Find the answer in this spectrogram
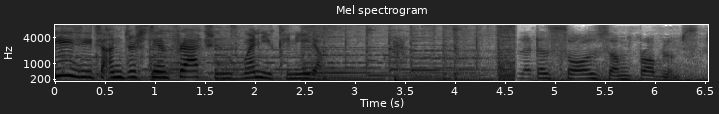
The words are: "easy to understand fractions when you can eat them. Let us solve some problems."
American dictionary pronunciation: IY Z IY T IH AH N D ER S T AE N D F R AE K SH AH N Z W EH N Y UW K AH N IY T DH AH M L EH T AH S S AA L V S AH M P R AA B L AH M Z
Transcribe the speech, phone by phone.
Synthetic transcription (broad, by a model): IY Z IY T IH AH N D ER S T AE N D F R AE K SH AH N Z W EH N Y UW K AH N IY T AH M L EH T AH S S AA L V S AH M P R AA B L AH M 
